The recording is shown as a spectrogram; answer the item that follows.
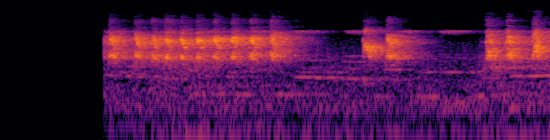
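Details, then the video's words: Eurasian tree sparrow singing in the dense, fast 'gacor speed rapat' style: after brief silence, a long burst of rapid high buzzy chirps, then two shorter bursts, with a thin high note held between them. "Burung Gereja Gacor speed rapat"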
